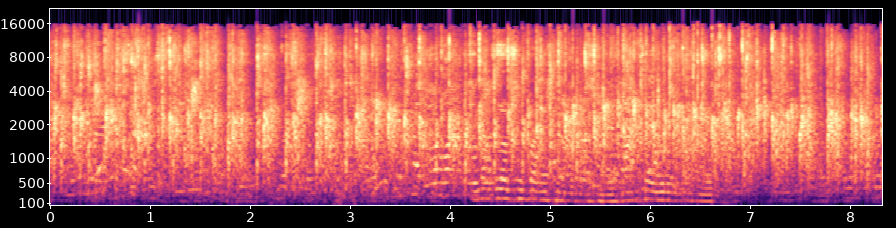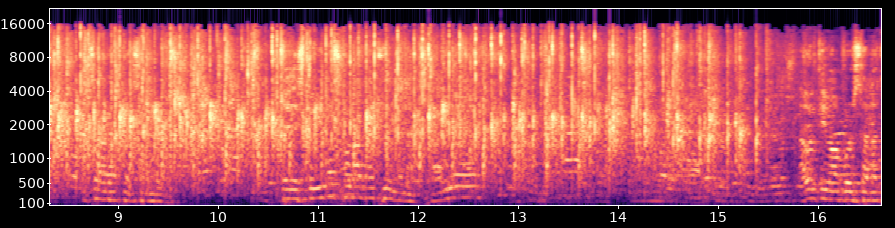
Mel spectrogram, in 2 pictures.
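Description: An audience claps along in rhythm.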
